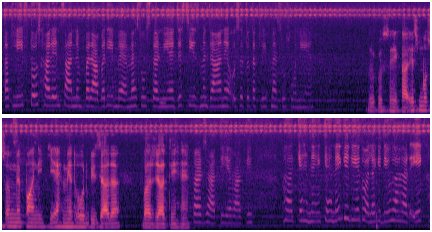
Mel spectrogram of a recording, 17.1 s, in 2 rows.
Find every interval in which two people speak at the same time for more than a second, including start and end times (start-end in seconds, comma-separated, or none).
none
